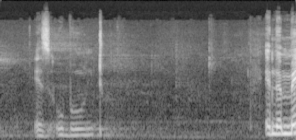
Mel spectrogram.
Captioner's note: speaks foreign language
